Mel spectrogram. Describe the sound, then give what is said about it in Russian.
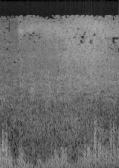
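Wind buffeting a microphone outdoors makes a constant low, rumbling roar with irregular gusty thumps and a hiss on top, with no voices. “Поворачиваюсь, ветер сбоку. Ветер в лицо. Хороший такой, неплохой ветерок.”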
